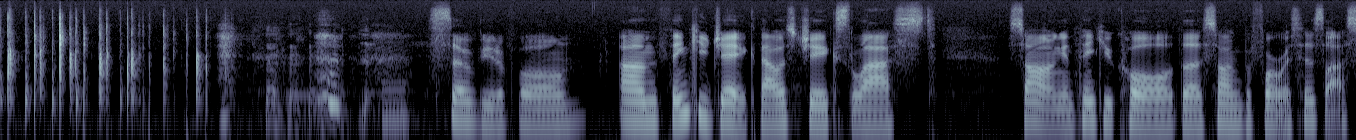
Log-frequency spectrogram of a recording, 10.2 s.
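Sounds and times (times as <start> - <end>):
audience clapping: 0.0 - 1.8
speech: 3.4 - 7.0, 7.6 - 10.1.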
